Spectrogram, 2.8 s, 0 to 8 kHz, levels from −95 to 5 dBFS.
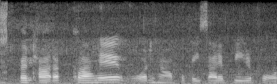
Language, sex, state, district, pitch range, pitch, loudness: Hindi, female, Uttar Pradesh, Jyotiba Phule Nagar, 175-195 Hz, 180 Hz, -20 LUFS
